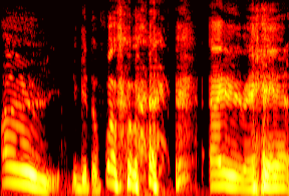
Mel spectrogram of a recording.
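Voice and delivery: hollering at something in the dark, half-acted; mock calling out. Calling out in retold scare.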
